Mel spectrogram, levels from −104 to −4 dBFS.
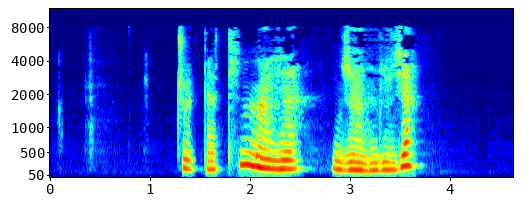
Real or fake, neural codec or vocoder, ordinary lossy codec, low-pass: fake; autoencoder, 22.05 kHz, a latent of 192 numbers a frame, VITS, trained on one speaker; MP3, 32 kbps; 9.9 kHz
